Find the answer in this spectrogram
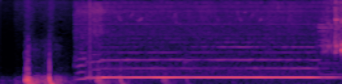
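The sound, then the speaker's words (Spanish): Deep, thumping heartbeat pulses in a double-beat rhythm, first loud, then softer beneath a steady sustained drone that fades into a brief airy hiss at the end. “Tayari emite latidos, pulsaciones que se escuchan cual grito de resistencia”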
